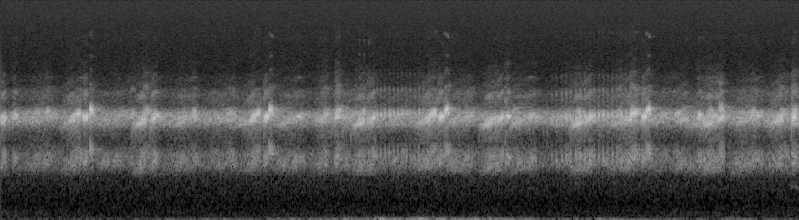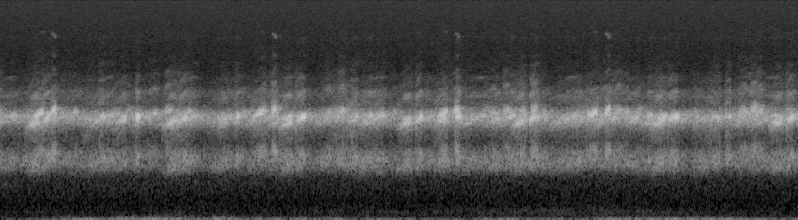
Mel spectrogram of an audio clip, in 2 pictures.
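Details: Frogs in a spring wetland behind a house, recorded live without looping. Loud massed croaking with rapid pulsing trills over a steady two-banded drone, swelling and ebbing every second or so, and faint low rumbles.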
